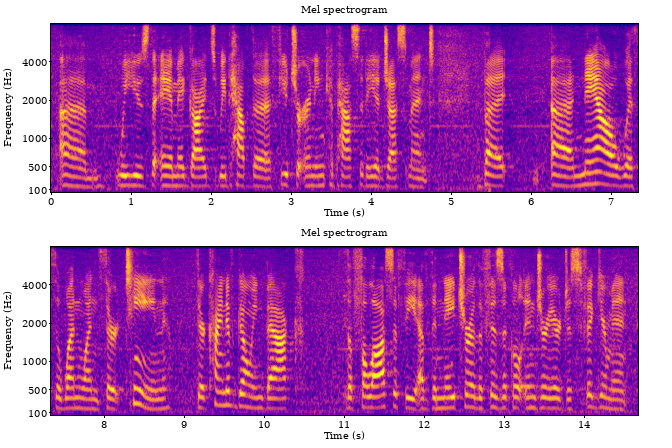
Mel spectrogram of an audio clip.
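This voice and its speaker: Amid noticeable background noise and audible room echo, the speaker holds a very even loudness, with fairly even intonation at a moderate pace. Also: woman, fairly low pitch for a woman. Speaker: workers compensation rating expert. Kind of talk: conference panel presentation. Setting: conference panel with audience.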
